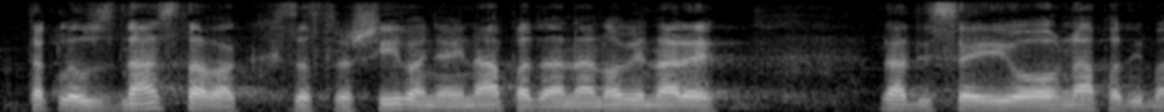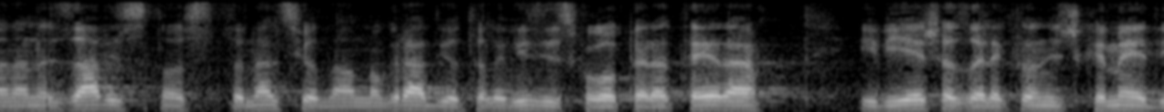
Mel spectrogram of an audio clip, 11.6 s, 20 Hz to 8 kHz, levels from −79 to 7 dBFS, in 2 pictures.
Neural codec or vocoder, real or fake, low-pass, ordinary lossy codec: none; real; 7.2 kHz; none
